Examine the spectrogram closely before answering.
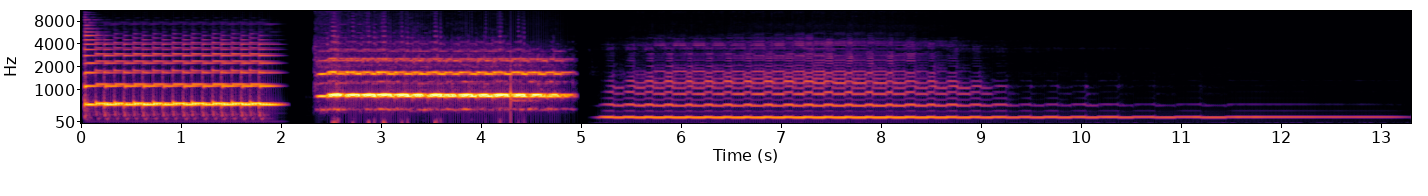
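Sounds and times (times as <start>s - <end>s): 
piano notes Db and D: 0.0s - 4.9s
flute notes G and Ab: 0.0s - 13.3s.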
